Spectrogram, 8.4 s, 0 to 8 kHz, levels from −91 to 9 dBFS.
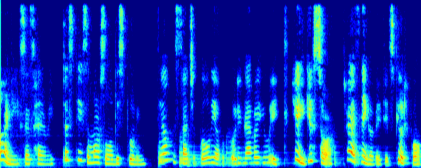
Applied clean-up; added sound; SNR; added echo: neural mask model DeepFilterNet 3.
